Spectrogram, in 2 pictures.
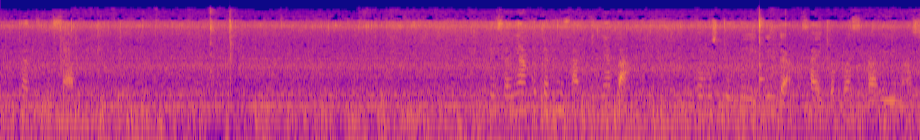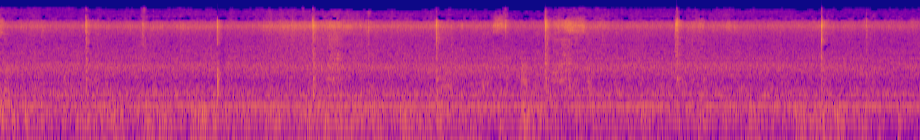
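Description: A spatula scrapes and clacks against a pan as food is stirred.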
